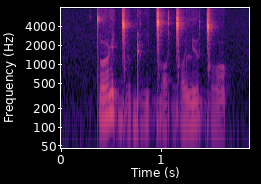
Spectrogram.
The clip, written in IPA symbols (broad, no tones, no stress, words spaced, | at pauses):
t̪õɽi ɡ͡ǀuɖʱiɡ͡ǀɔ ɡ͡ǀɔlʲuɡ͡ǀɔ̃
